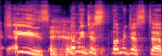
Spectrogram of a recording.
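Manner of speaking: high, loud, laughing exclamation; incredulous laughing outburst. Real, not acted. Laughing over villain's nerve.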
